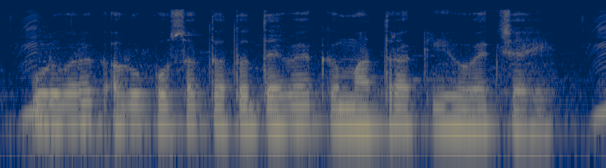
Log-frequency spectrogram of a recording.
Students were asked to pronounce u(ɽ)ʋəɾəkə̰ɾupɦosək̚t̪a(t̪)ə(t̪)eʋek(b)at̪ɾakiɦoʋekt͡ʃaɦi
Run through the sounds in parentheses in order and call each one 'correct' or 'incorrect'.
correct, correct, incorrect: d̪, incorrect: m

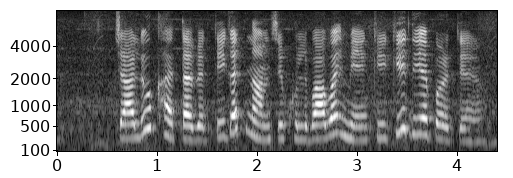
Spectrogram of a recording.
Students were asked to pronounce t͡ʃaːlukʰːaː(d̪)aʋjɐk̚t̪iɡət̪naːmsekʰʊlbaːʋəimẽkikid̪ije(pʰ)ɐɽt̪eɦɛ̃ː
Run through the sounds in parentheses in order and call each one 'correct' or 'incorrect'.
incorrect: t̪, incorrect: p

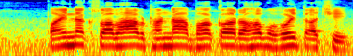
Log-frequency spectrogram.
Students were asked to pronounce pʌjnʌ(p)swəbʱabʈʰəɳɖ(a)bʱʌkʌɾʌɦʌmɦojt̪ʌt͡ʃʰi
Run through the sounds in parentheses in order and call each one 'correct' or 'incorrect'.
incorrect: k, correct

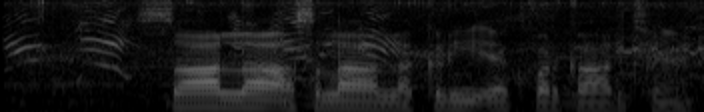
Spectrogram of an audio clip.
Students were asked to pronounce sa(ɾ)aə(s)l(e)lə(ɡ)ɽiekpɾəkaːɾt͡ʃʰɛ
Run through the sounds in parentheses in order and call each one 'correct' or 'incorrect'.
incorrect: l, correct, incorrect: a, incorrect: k

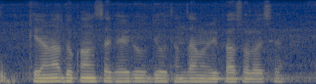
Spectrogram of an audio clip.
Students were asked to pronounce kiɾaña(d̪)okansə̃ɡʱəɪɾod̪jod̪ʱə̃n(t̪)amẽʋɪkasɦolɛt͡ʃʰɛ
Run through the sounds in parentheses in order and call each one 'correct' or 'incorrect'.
correct, incorrect: d̪

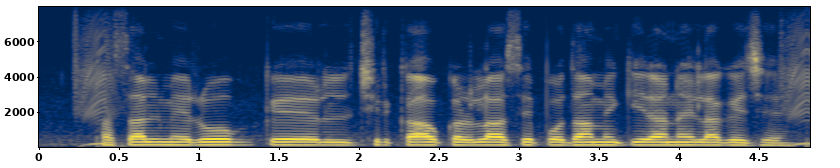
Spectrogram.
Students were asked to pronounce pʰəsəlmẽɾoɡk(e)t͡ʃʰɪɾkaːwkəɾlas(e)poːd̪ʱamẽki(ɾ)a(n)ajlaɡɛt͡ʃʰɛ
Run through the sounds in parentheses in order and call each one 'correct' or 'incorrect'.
correct, correct, correct, correct

